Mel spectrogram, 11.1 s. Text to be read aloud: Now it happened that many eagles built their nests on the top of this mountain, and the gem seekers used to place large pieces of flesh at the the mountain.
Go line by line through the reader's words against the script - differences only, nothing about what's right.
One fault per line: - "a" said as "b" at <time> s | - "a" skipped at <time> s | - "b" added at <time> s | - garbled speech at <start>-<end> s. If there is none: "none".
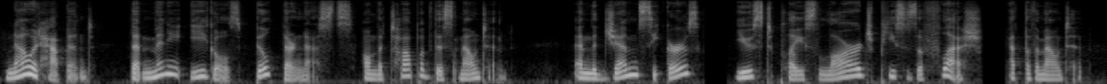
none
